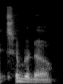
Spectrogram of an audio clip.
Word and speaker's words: Thibodeau: But if the Knicks do fire Thibodeau, well, he pronounced it differently. It's French, so I say Thibodeau.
